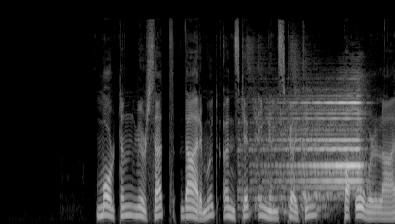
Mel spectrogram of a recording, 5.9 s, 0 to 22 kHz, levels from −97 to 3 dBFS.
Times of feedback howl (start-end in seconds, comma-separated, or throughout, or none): 3.56-5.78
